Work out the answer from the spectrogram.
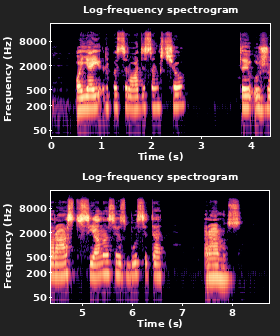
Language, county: Lithuanian, Vilnius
